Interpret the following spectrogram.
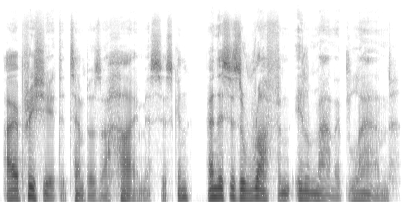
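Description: A man voicing a pompous gentleman employer in a Western story, speaking in formal, haughty, wordy phrases. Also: fairly low pitch, very animated, normal speed, no echo, studio quality. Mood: stiff, restrained. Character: pompous, fussy gentleman employer in the Old West.

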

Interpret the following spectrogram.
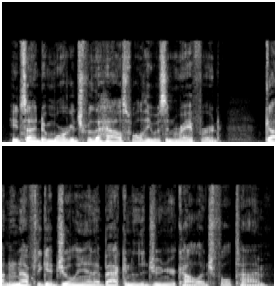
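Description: Man, low pitch, husky gravelly voice, literary audiobook narration, dry close sound. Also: little pitch movement, quick pace, dry recording. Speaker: short story reader. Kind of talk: scripted literary fiction narration.

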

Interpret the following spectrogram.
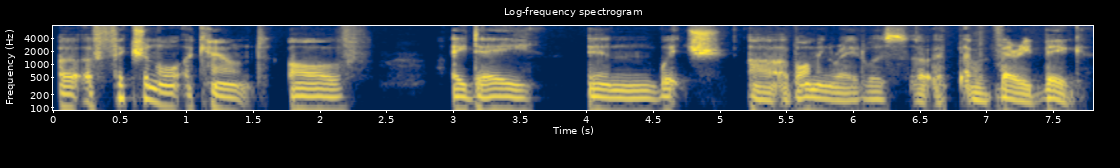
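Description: A man co-hosting a podcast in casual discussion, halting often as he searches for words. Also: low-pitched, steady tone, dark tone, dry recording. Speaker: podcast co-host. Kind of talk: casual discussion of a radio drama.

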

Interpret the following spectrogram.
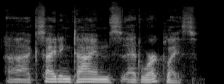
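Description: A man's voice: medium pitch, level tone, normal speed, a bit bright. A man co-hosting a podcast in casual banter, with a dry, joking manner. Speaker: co-host of an industry news podcast.

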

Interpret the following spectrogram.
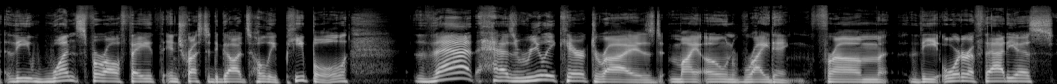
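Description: A man's voice: fairly high pitch, pushed and bright, no echo, studio quality. A man hosting a podcast, narrating in an earnest, emphatic way as an author introducing his work.

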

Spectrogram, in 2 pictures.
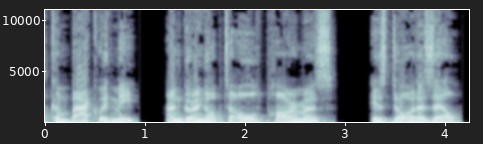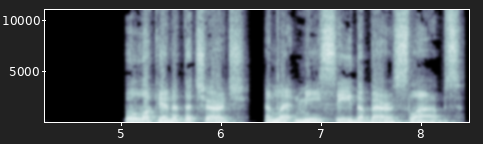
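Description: A man acts out a big, raw-boned Irish doctor from a storybook. He is brusque and scoffing, speaking with an Irish accent. His manner is bluff and commanding, full of hard common sense. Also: medium pitch. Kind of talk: storybook character dialogue.

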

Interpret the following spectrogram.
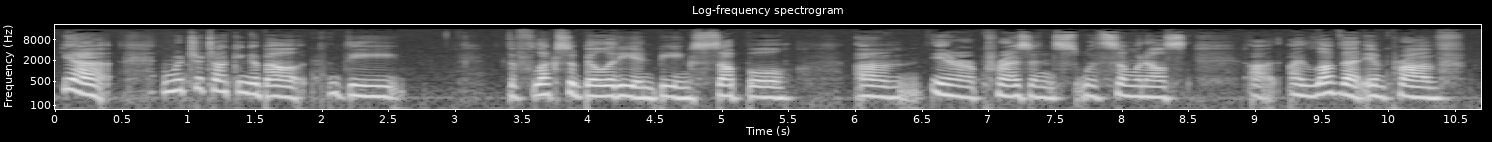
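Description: A woman's voice: on the low side, unhurried, no echo. A woman hosting a reflective interview, attentive and thoughtful, given to short murmured acknowledgements. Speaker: podcast host.

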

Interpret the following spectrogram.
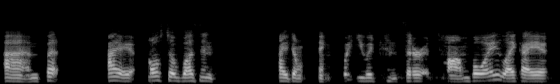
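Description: A woman's voice: low voice, fairly even intonation, normal speed, no echo. Young woman, slightly dull lo-fi audio. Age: early 20s. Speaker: interview guest. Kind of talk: reflective personal account in conversation.

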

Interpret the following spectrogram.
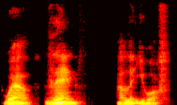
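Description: A man's voice: low voice, level tone, extremely slow, creaky, darkish tone, full character voice. A man reading a story, voicing a crafty, menacing ex-policeman villain, bitter and self-pitying, who sneers and taunts. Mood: grim, threatening. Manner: sneering, taunting, with sudden rises and whines.

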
